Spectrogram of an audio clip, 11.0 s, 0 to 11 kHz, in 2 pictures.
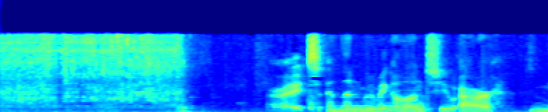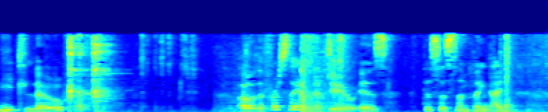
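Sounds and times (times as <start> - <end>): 
tap water running into a sink rinsing a potato peeler and knife: 0.0 - 2.0
speech: 3.0 - 6.7, 7.9 - 10.8.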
